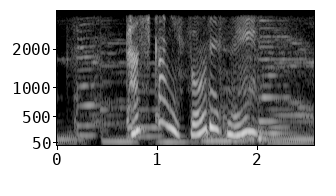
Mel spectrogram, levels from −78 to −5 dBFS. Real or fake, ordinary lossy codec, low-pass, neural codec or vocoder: fake; none; 3.6 kHz; codec, 16 kHz, 2 kbps, X-Codec, HuBERT features, trained on balanced general audio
